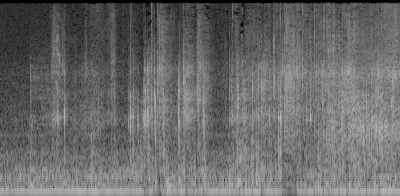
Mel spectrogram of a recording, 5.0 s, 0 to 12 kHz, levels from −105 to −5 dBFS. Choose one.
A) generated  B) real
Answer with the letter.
B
